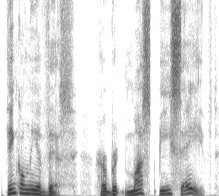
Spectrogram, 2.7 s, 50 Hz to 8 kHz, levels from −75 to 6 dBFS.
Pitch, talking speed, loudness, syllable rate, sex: 130 Hz, 175 wpm, -19 LUFS, 4.7 syllables/s, male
